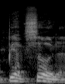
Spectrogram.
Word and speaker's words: Piazzolla: Es italiano, Piazzolla, 2X. Pizza, no pizza. Pizza, bueno. Y Piazzolla.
